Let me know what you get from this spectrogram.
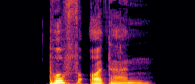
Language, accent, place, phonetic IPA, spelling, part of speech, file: German, Germany, Berlin, [ˈpʊfˌʔɔtɐn], Puffottern, noun, De-Puffottern.ogg
- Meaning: plural of Puffotter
